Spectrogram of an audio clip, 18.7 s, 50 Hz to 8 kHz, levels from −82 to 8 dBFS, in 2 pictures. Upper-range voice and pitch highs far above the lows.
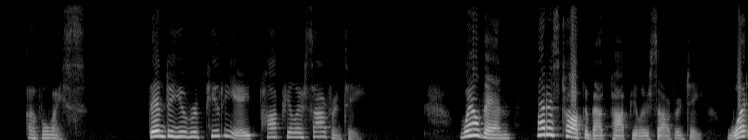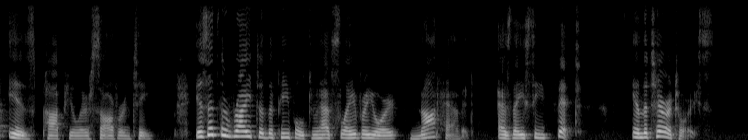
Yes: high, 195 Hz; wide, 7.5 semitones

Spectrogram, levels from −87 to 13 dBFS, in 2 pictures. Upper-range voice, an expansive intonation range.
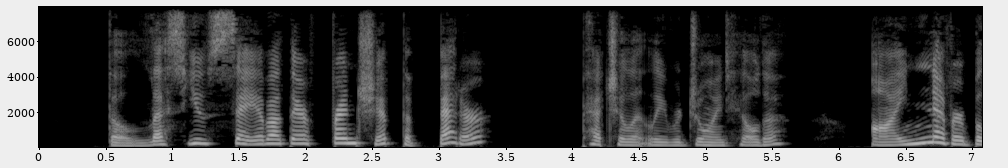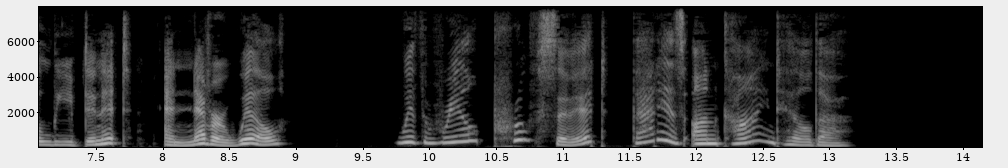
Yes: high, 230 Hz; wide, 7.5 semitones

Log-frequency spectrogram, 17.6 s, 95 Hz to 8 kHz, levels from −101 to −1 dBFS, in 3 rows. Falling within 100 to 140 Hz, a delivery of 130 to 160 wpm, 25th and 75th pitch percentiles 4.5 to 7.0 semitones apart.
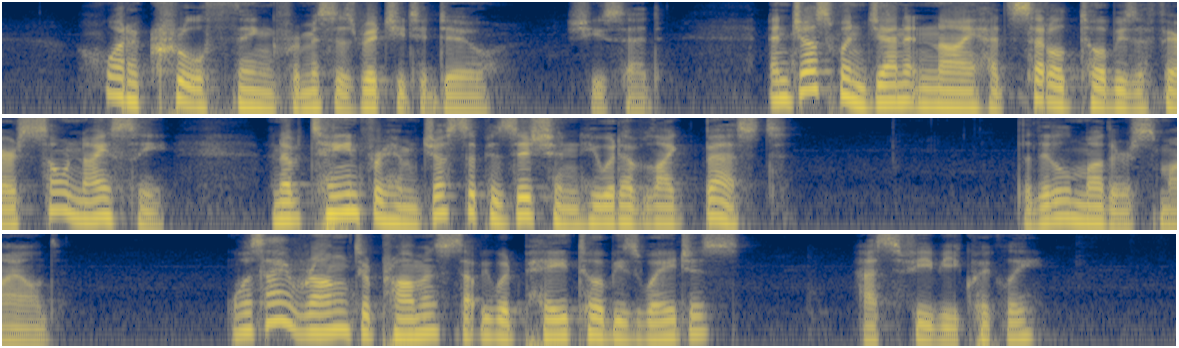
No: low, 135 Hz; average, 180 wpm; wide, 5.6 semitones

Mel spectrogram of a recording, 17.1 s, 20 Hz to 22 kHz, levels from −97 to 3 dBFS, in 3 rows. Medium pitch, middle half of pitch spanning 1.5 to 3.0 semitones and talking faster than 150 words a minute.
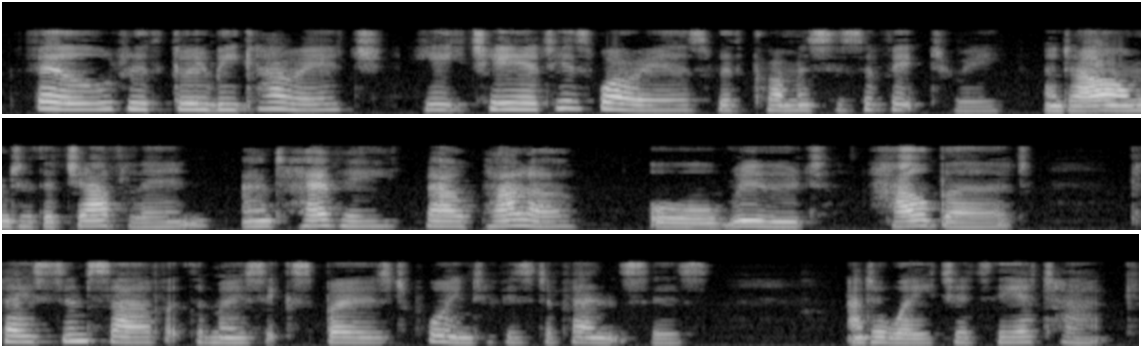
No: medium, 180 Hz; narrow, 2.5 semitones; slow, 135 wpm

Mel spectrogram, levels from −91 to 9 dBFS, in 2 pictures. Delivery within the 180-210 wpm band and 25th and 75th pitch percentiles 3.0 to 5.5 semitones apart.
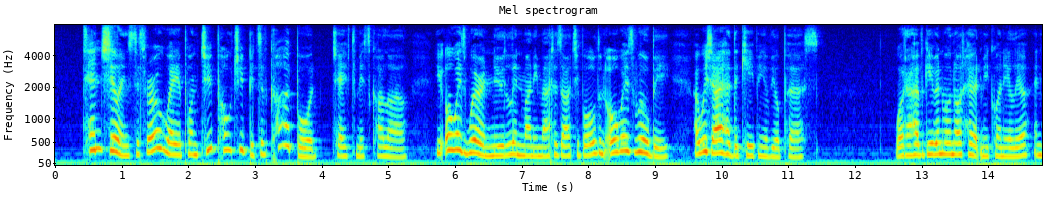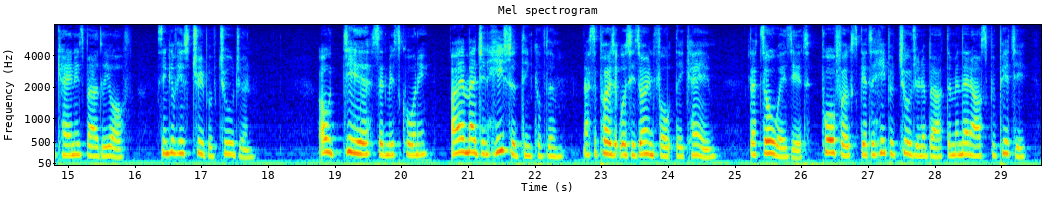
Yes: average, 190 wpm; average, 4.1 semitones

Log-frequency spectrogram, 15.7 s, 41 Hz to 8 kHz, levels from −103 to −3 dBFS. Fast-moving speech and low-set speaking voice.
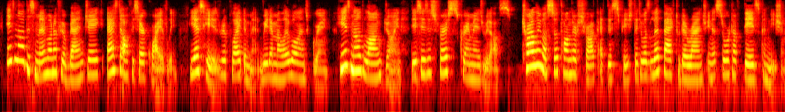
No: fast, 210 wpm; high, 235 Hz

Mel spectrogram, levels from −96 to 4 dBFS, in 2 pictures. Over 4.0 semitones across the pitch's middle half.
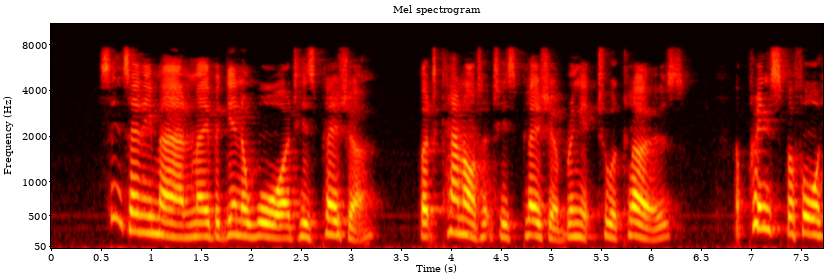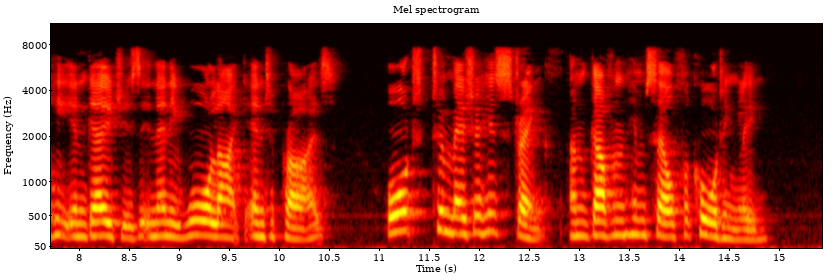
No: average, 3.1 semitones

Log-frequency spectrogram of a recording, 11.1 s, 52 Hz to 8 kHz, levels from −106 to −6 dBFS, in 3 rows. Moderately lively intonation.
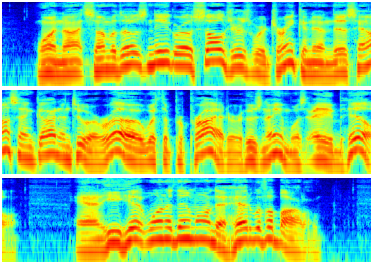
No: wide, 9.0 semitones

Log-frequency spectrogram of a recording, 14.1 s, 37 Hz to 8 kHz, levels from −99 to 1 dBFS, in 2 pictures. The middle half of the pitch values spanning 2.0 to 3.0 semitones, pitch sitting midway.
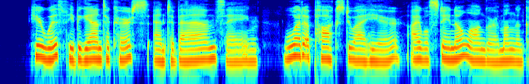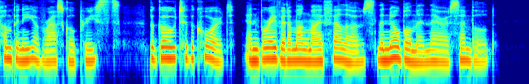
Yes: narrow, 2.5 semitones; medium, 175 Hz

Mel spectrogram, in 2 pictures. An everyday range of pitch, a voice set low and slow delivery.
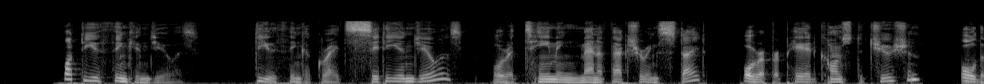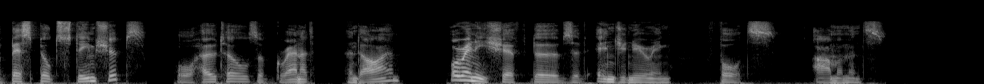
No: wide, 6.1 semitones; low, 110 Hz; slow, 120 wpm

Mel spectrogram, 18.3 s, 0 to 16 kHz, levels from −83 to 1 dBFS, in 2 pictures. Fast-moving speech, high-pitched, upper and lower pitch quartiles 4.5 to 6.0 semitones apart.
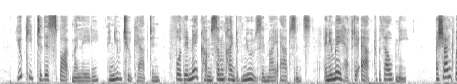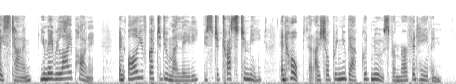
Yes: fast, 215 wpm; high, 205 Hz; average, 5.1 semitones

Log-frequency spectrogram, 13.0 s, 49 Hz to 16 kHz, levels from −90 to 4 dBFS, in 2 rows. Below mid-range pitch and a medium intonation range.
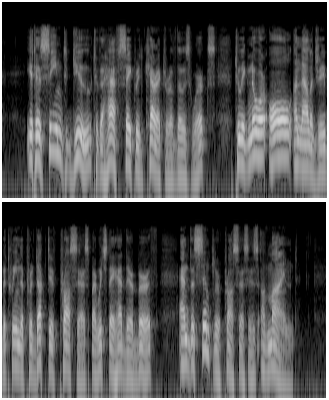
No: low, 120 Hz; wide, 6.1 semitones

